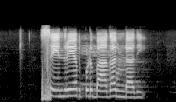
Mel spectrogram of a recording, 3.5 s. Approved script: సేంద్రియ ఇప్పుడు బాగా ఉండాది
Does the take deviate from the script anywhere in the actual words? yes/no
no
